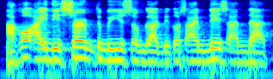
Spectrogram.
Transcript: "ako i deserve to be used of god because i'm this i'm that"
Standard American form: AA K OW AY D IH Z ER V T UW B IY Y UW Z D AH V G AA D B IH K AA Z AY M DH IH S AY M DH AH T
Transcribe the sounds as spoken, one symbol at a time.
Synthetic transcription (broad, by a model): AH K OW AY D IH S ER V T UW B IY Y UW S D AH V G AA D B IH K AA S AY M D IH S AY M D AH T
